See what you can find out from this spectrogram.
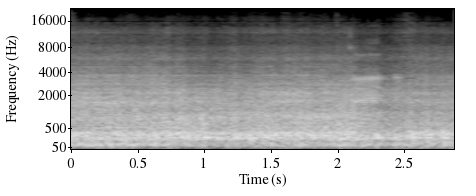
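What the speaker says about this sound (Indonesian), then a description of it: "sensasi atau suara-suara kereta ketika lari santai itu beda kok ketika sama lari kencang" A Bengawan passenger train cruising on rails below 70 km/h, a loud, steady rumble of wheels and carriage from inside, with continuous rolling noise and a faint brief squeal near the end.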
